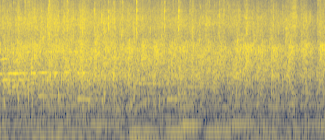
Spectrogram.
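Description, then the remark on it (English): An audience claps steadily and densely for several seconds, a broad wash of applause for people standing at the front who are about to pray for others, with a low sustained organ-like tone entering partway through beneath it. “So, can we applaud their courage and bravery to”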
